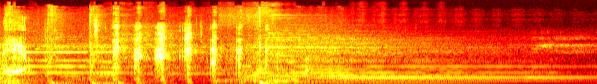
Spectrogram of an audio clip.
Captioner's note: laughs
